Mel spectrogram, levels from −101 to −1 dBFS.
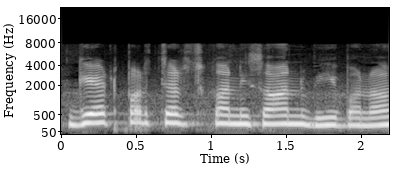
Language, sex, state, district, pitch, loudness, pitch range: Hindi, male, Uttar Pradesh, Shamli, 235 Hz, -14 LUFS, 210-255 Hz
